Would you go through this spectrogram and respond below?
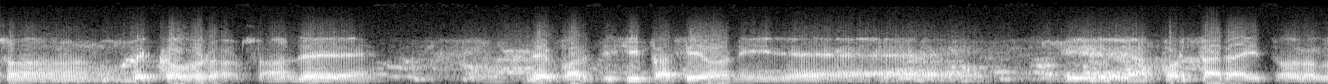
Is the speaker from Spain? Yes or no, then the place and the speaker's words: yes; Castilla-La Mancha, Spain; moved away as an adult; now in Valencia, Spain; Yo soy de donde nazco y de donde vivo. Uh-huh. Me crié en La Mancha y luego me crié en Valencia a partir de los 18 años. Mi mujer y mis hijos son valencianos.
